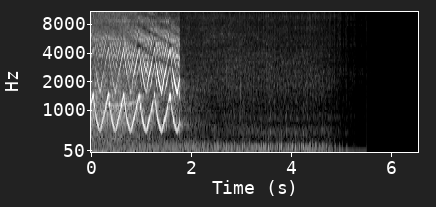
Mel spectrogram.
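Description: Emergency vehicle siren on a rapid up-and-down wail, cut off abruptly about two seconds in, leaving a faint low rumble that fades out.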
